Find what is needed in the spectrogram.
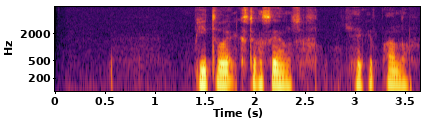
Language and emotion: Russian, neutral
